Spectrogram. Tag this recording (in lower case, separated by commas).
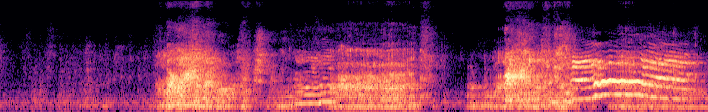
dog growling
